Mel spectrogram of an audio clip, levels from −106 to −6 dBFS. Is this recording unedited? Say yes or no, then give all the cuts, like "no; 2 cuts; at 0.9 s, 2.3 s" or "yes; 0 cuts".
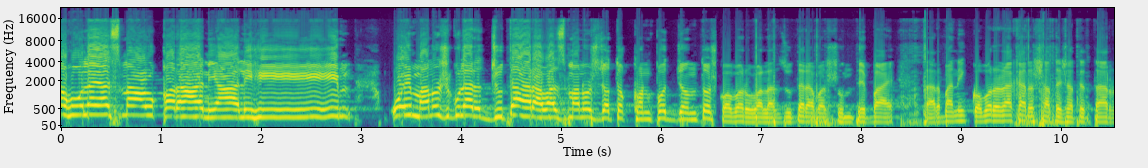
no; 1 cut; at 6.5 s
